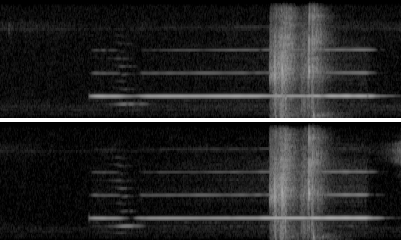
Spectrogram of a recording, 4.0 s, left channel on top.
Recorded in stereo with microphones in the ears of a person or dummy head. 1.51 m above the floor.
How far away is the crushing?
I don't hear crushing.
